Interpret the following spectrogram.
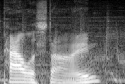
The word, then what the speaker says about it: Palestine: Palestine, Texas is pronounced Palestine.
